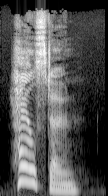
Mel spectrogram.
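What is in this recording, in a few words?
"hailstone", English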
